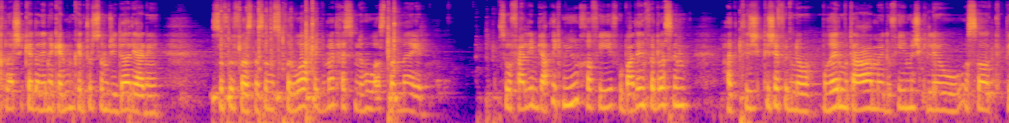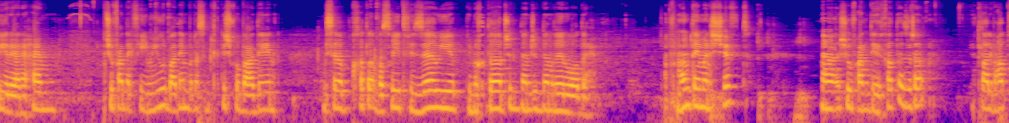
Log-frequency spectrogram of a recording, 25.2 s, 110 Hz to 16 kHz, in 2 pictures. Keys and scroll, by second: 1.6 Tab, 3.8 Return, 6.0 Escape, 9.2 Escape, 15.1 Escape.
